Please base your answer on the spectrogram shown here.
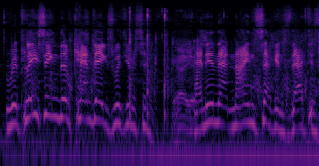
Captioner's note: tapping pen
